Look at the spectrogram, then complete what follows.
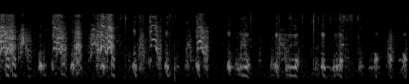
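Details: Chukar partridge in May 2024 during trapping with a caged decoy: loud harsh notes at the start, then a looser series of softer, irregular chuk calls.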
